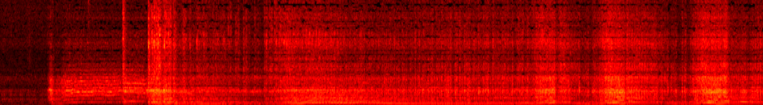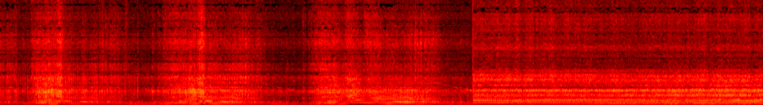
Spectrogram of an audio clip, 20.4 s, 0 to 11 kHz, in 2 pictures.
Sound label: ferrari 250; garage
